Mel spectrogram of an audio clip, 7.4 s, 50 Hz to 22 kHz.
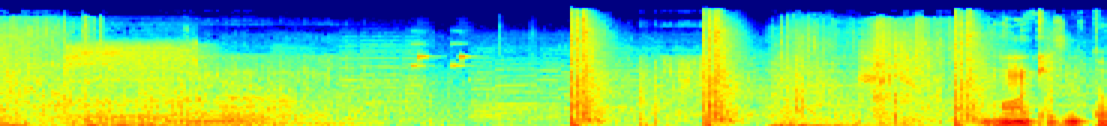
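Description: Sharp gunshots from the video game Fallout 4 on Xbox Series X crack in several scattered bursts, loud and close, with someone talking between them.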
